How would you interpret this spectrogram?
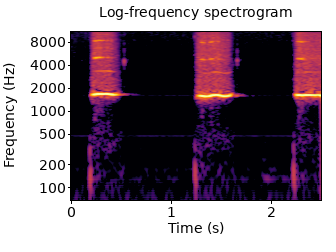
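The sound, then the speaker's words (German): Three sharp, shrill whistle blasts, each lasting about a third of a second, repeated at steady intervals of roughly a second, loud with silence between them; each whistle signals people lying down to do a jackknife exercise. “Bei jedem Pfiff ein Klappmesser.”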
